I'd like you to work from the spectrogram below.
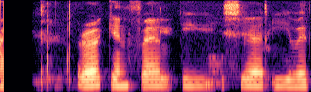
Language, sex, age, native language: Icelandic, female, 10, Icelandic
